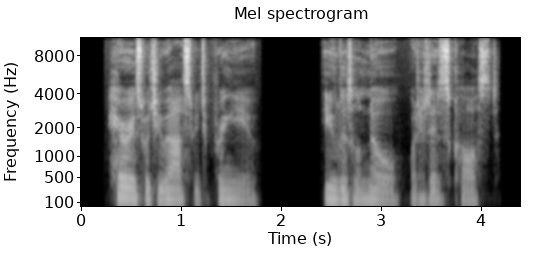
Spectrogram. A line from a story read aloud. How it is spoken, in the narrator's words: only saying sadly to Beauty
